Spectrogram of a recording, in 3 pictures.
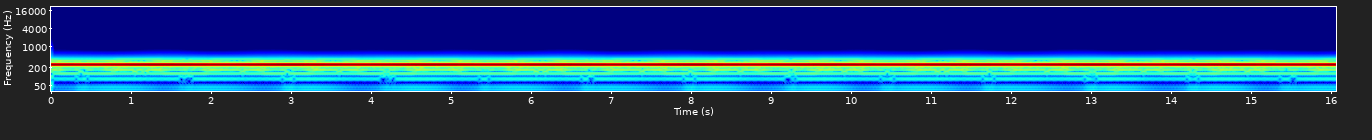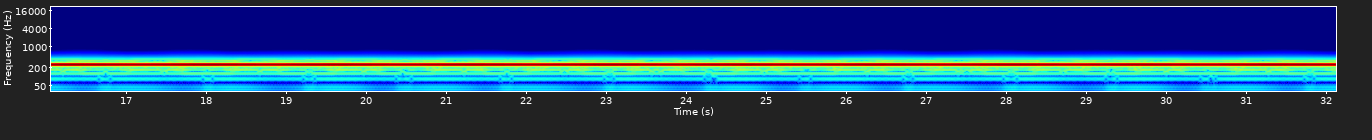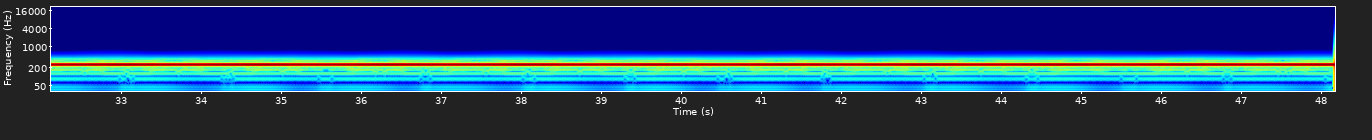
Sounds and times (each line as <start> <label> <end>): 0.0 Pure Sine Wave 48.1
